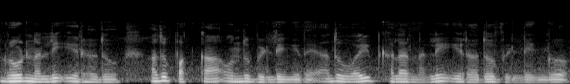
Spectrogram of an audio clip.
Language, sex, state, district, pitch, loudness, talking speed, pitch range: Kannada, male, Karnataka, Chamarajanagar, 130 Hz, -19 LUFS, 160 wpm, 115-140 Hz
